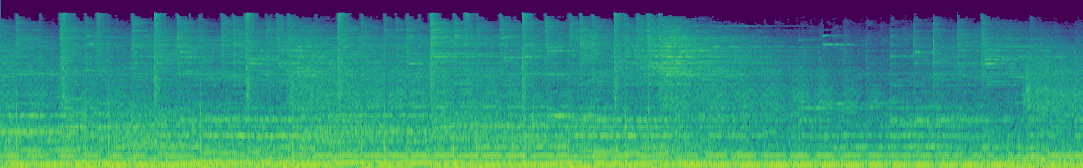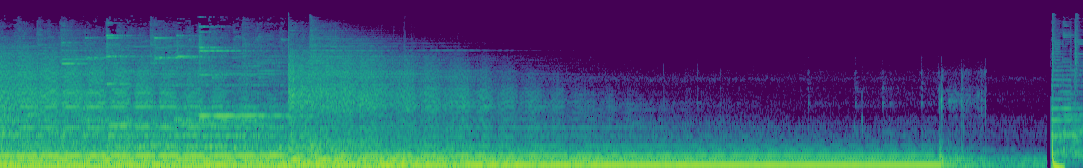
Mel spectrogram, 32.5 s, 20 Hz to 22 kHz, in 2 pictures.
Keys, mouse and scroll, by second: 0.0 click, 0.7-1.0 typing, 3.1 e, 4.2 click, 4.9 e, 5.3 scroll down 1, 5.8 m, 6.5 click, 8.1-9.2 typing, 10.1 scroll down 1, 10.4 middle click, 10.8-11.5 scroll down 1, 11.3-12.1 typing, 15.1-15.9 typing, 17.7 click, 18.3 scroll up 1, 21.9 click, 27.7-31.4 scroll up 1, 32.3 scroll down 1.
